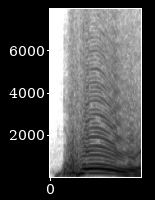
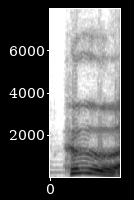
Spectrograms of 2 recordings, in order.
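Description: First: The word is said with strong emphasis. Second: The word is said plainly.

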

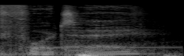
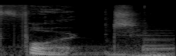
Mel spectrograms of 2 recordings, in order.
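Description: First: The word is said with two syllables. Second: The word is said with one syllable. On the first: The speaker calls it wrong. "I do not say Forte" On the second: The speaker calls it right. "I say Fort"

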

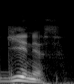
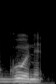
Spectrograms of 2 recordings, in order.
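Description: First: The name is said like Ginis. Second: The name is said like Gune. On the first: The speaker calls it right. "dar se citește Guinness" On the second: The speaker calls it wrong. "nu Gune"

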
